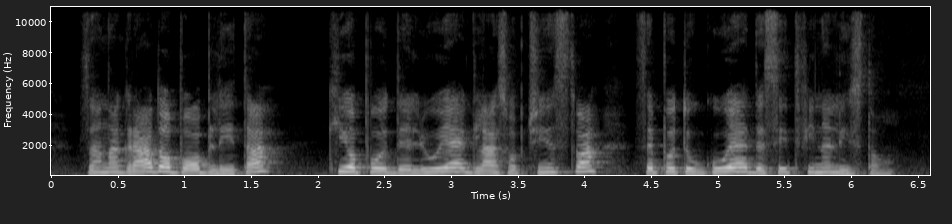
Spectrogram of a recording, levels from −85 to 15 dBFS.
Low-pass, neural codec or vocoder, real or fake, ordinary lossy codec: none; none; real; none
